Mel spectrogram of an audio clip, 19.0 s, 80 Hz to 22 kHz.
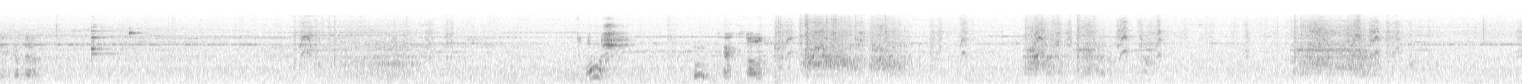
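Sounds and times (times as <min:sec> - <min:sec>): electric toy car motor whining: 0:09.8 - 0:12.2, 0:12.8 - 0:14.6, 0:16.1 - 0:17.8
wheels rubbing on floor: 0:15.6 - 0:17.8.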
